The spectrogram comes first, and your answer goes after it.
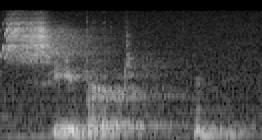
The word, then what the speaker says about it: Siebert: a very small town called siebert pronounced seabird nailed it i love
